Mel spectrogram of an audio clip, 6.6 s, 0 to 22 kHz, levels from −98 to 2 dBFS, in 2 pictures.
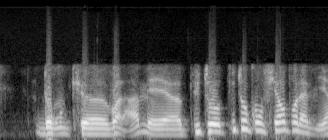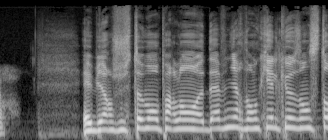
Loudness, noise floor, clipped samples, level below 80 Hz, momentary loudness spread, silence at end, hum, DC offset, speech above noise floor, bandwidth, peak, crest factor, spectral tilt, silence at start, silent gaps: -16 LUFS; -43 dBFS; under 0.1%; -48 dBFS; 5 LU; 0 s; none; under 0.1%; 28 dB; 19 kHz; -2 dBFS; 14 dB; -5 dB/octave; 0.35 s; none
